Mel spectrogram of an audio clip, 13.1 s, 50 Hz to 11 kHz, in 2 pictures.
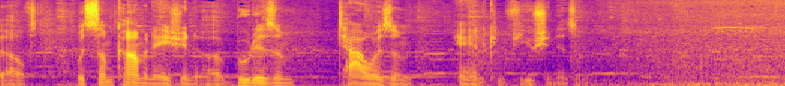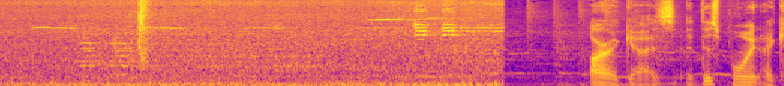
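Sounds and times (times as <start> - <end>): motorbike and car engines: 5.1 - 10.8
high beep: 5.9 - 10.7.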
